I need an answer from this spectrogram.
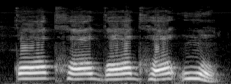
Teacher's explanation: জিভের পেছন দিক যে আমাদের কোমল তালু আছে সেই তালুতে ঠেকিয়ে যে ব্যঞ্জন বর্ণগুলো উচ্চারিত হয় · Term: কণ্ঠবর্ণ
